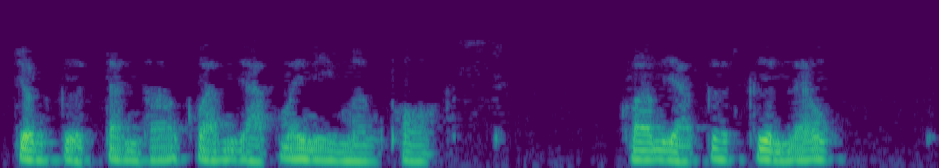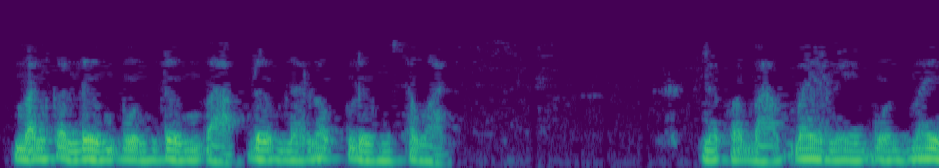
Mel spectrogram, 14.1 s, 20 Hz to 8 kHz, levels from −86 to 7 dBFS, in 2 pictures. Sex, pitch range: male, 110-130 Hz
